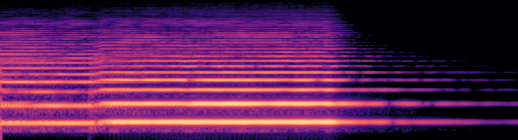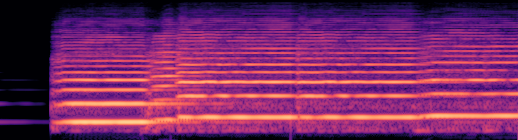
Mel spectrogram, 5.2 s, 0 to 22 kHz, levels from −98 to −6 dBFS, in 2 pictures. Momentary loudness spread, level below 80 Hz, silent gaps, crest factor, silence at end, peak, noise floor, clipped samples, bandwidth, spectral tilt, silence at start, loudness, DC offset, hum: 8 LU; under -90 dBFS; none; 12 dB; 0 s; -6 dBFS; -63 dBFS; under 0.1%; 13.5 kHz; 3 dB/octave; 0 s; -18 LUFS; under 0.1%; none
